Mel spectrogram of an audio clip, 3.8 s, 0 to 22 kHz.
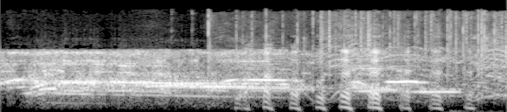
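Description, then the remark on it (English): A group of about 40 people yelling and shouting together at once, a loud sustained roar of many voices, with a rhythmic thumping or stomping sound joining in partway through. “You want to hear them all yell? Yeah. Everybody yell!”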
